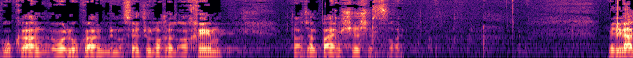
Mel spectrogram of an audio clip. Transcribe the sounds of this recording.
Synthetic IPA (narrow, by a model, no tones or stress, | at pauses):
ɡukanveolukanbeno̞se̞t̪euno̞thadʁaχim | ʃnat̪alpaimʃe̞ʃesʁḛ | med̪ina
